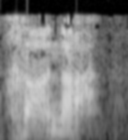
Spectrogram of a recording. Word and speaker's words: Hannah: It's pronounced not like Hannah, but more like Hannah. You got to spit a lot. Clear your throat.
